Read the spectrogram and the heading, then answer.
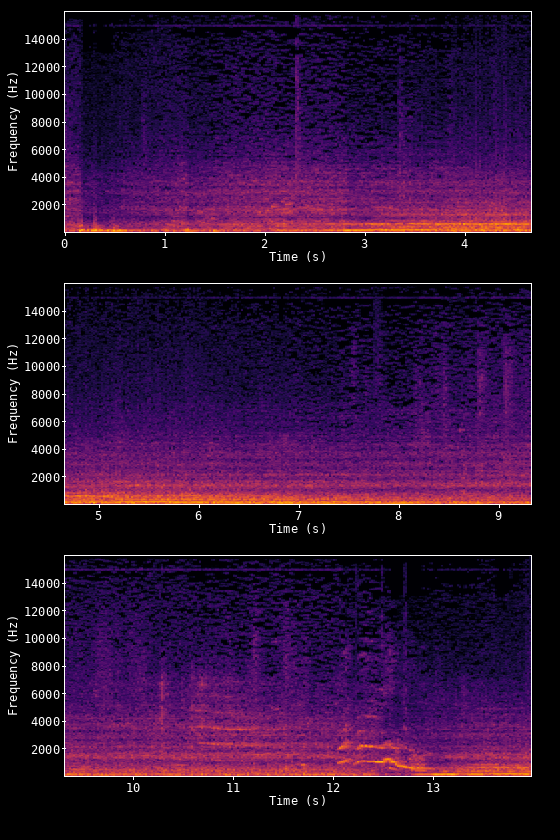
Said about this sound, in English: Even got my dogs barking.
